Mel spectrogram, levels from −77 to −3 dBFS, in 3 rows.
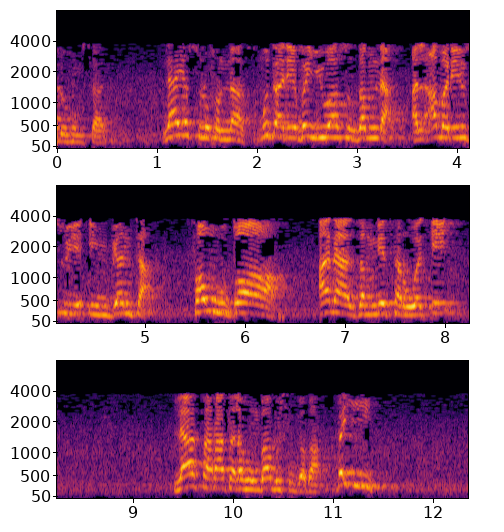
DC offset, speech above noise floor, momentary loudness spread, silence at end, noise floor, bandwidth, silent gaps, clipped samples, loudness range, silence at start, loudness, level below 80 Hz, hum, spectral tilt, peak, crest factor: under 0.1%; 22 dB; 18 LU; 0 s; -40 dBFS; 4 kHz; none; under 0.1%; 2 LU; 0 s; -19 LUFS; -60 dBFS; none; -10 dB/octave; -2 dBFS; 18 dB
